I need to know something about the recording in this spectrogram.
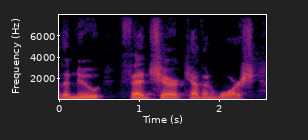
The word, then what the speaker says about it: Warsh: new Fed chair, Kevin Warsh. Phonetically, that's Warsh, just like that.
